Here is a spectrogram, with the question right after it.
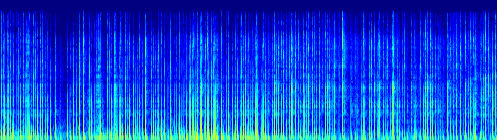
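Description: Fingertips tap rapidly on an Ideal of Sweden phone case, making a dense, continuous stream of soft, dull taps. The taps are short and dry with little ring, and most of their weight sits in the low range with only a faint bright edge.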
